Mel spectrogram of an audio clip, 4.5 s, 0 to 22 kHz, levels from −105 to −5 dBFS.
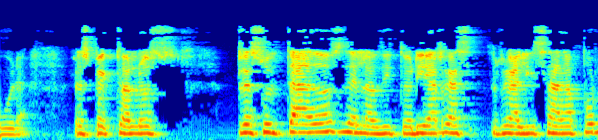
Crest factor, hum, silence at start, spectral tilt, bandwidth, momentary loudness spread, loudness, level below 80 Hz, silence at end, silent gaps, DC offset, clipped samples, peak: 20 dB; none; 0 s; -4.5 dB/octave; 10 kHz; 13 LU; -26 LUFS; -68 dBFS; 0 s; none; under 0.1%; under 0.1%; -8 dBFS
